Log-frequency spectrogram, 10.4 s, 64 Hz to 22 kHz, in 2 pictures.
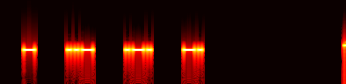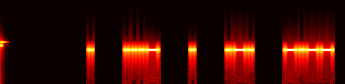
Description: Morse code, heard as a keyed tone, about 22 wpm, spaced as for 12 wpm, 700 Hz. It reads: TURN EVERY
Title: 3x Character Spacing - Top 200 Words - 22wpm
